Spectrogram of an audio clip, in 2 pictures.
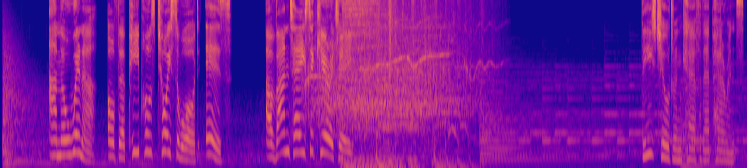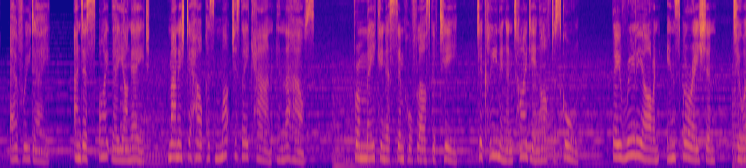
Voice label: Voice of God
